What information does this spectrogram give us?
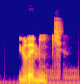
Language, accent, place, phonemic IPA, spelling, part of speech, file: French, France, Lyon, /y.ʁe.mik/, urémique, adjective, LL-Q150 (fra)-urémique.wav
- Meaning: uremic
